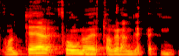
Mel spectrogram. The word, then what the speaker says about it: Voltaire: Voltaire, o si lo pronunciamos en francés, Voltaire, fue uno de estos grandes pensadores y defensores de la libertad de conciencia y de la tolerancia.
